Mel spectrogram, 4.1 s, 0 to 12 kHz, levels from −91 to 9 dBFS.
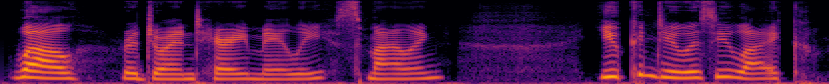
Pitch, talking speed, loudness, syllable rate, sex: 235 Hz, 160 wpm, -20 LUFS, 5.4 syllables/s, female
